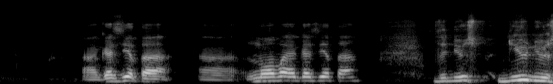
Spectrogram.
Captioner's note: speaking Russian language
